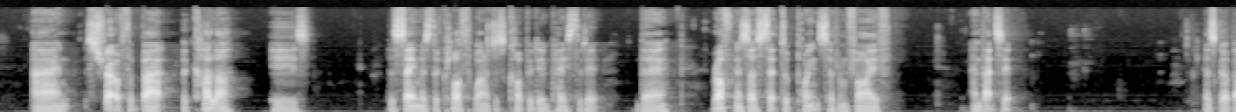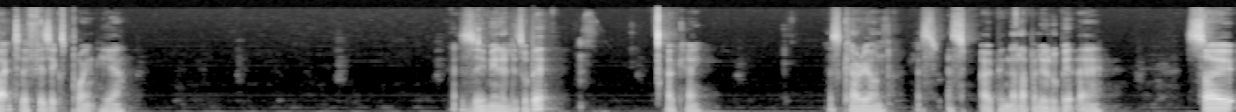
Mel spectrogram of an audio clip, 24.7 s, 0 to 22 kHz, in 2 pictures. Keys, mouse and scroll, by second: 3.5-4.6 drag, 5.7 click, 12.5-15.0 middle drag, 15.0-16.4 drag, 16.4 scroll up 2, 17.0-22.3 shift+middle drag, 22.3-24.7 drag.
